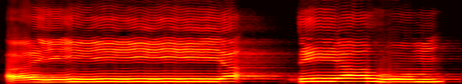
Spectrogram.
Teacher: Ketika sukun nun ini dia itu melebur atau masuk ke huruf ya sehingga menjadi tasydid ya.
